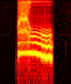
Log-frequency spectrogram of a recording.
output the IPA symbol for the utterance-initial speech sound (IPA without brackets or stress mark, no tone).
ʑ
